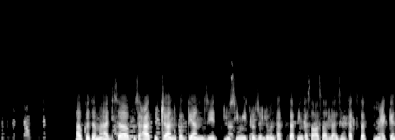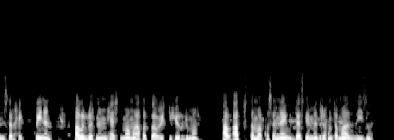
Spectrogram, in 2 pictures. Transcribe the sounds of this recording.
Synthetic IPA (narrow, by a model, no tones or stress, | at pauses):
ʔaβkʰɐt̪ʰɐmaad̪ːisɐβaβbɨzuħat̪̚bɨt͡ʃʼːankʼɐlt̪ʼijanzed̪lusimet̪ɾo̞zɐlːɐwunt̪ʰaksɨ̥t̪ʰat̪jɪŋkʼɐsa̰χʼɐ̰sa̰lːa̰ʔɨzint̪ʰaksɨ̥t̪ʰat̪mɨʕɨkʼːɐnɨsɐɾħakʰo̞jnɐnʔaɡɐlɡlot̪nɨmɨħjaʃd̪ɨmːamaʔaxɐlʼt͡sʼɐwʕit̪̚d̪iħiɾud̪ɨmːa | ʔaβʔa̰ft̪z̥ɨt̪ʰɐmɐɾkʰʼosɐnajwʊd̪ːasemɐd̪ɾɐxɨnt̪ʰɐmazizu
